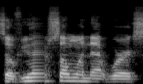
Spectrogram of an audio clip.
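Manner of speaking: ordinary talk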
